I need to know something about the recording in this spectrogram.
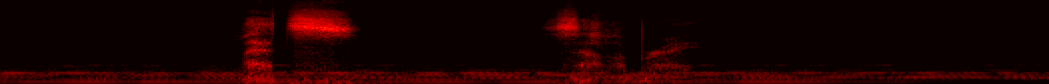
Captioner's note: whispers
